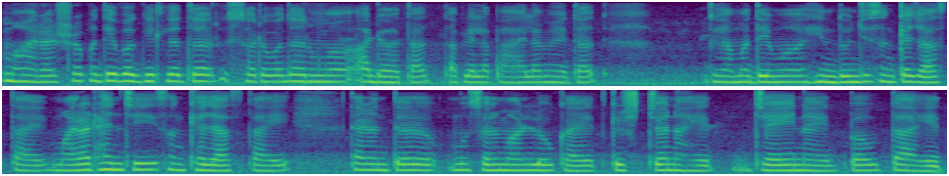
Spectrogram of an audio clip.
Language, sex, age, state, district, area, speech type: Marathi, female, 18-30, Maharashtra, Kolhapur, urban, spontaneous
